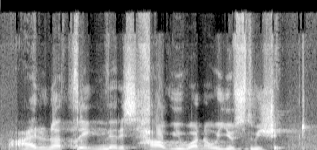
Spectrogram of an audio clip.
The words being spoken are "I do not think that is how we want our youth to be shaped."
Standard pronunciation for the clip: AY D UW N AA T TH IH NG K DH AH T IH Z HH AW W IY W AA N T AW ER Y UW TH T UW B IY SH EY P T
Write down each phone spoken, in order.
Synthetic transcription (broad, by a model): AY D UW N AA T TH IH NG K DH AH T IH S HH AW W IY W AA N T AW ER Y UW S T UW B IY SH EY P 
